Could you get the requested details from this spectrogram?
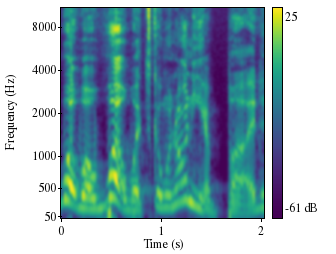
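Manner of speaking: put-on old-time Brooklyn ballplayer voice, Brooklyn accent. Telling how Zach reacted to a show she started watching; imitating Zach's 1940s Brooklyn voice. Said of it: "my 1940s Brooklyn like baseball player voice".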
